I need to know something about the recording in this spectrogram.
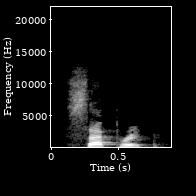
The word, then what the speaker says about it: separate: different different separate separate after P it don't have any vowel sound separate comfortable comfortable comtable comtable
